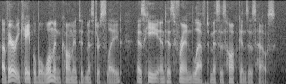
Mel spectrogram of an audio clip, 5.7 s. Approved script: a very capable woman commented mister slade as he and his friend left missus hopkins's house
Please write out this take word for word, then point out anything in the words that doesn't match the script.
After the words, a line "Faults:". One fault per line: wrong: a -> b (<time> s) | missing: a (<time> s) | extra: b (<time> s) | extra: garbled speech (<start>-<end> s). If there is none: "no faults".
a very capable woman commented mister slade as he and his friend left missus hopkins's house
Faults:
no faults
